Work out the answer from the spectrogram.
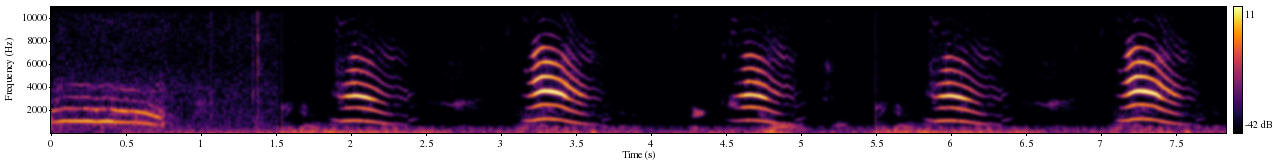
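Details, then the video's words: Newborn baby kittens meowing: a brief lower descending cry opens, then thin, high, arched meows repeat about every 1.3 seconds. A sharp click sounds early on, over a low background hum. "New born baby kittens meowing"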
